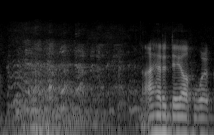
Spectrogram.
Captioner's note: crowd laughs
